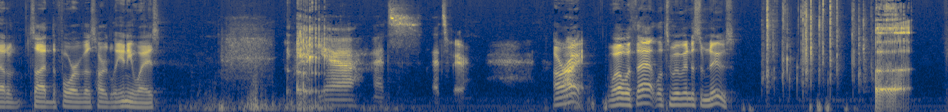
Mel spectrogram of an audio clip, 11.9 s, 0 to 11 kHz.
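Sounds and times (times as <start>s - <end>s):
speech: 0.0s - 2.1s, 3.6s - 6.0s, 6.9s - 9.6s, 11.0s - 11.3s
low rumbling throat noises: 2.3s - 4.2s
loud burp with strong tonal rasp: 3.6s - 4.2s, 10.9s - 11.5s.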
